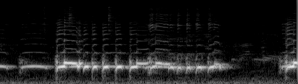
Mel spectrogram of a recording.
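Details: Local zebra dove in an extended singing bout: a held soft note, then nearly two seconds of loud, fast, stuttering coos that gradually drift lower before another phrase begins.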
